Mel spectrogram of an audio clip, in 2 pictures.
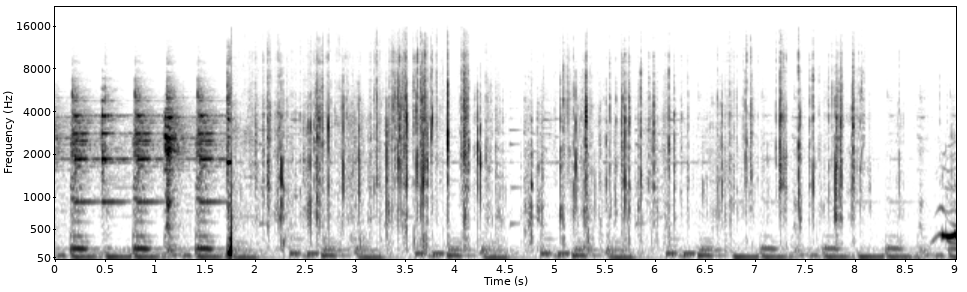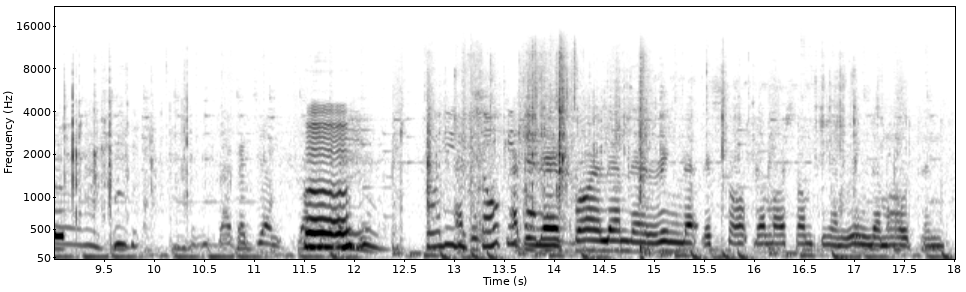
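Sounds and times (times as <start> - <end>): dry plants crackling: 1.7 - 11.4, 12.4 - 17.4
plucked-string music: 1.7 - 17.5.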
